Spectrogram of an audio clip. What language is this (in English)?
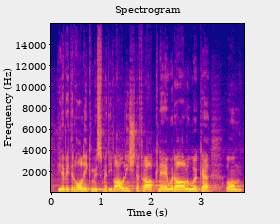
Swiss German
